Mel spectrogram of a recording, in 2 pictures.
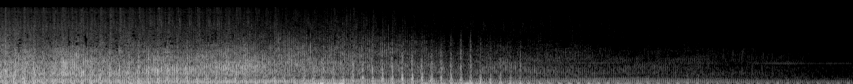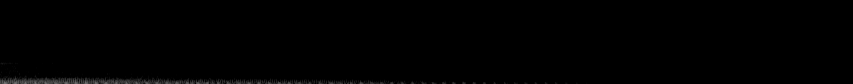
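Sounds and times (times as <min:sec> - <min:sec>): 
Huey helicopter main engine: 0:00.0 - 0:10.6.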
